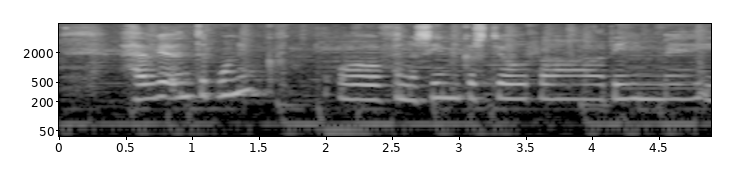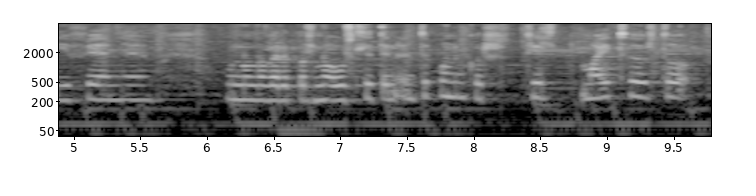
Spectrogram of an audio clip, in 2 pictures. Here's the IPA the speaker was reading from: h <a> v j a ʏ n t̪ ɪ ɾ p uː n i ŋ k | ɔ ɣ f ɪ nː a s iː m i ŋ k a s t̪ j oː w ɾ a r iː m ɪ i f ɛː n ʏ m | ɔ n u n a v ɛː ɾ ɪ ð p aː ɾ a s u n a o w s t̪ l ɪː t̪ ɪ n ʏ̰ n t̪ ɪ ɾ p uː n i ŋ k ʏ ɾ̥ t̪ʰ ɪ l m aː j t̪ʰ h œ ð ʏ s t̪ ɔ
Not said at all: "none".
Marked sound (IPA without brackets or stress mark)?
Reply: ɛ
